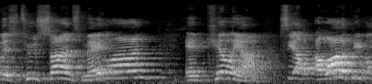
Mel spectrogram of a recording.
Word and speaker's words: Chilion: 95% of the time, it's going to be a ch sound, like Chaldean. So this is Chilion is actually how you pronounce that. So Chilion, and it says Ephrathites of Bethlehem, Judah.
